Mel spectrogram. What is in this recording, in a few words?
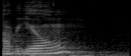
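"Avion", Spanish, female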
